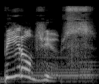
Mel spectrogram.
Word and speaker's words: Beetlejuice: it it's named after the constellational star it's pronounced Beetle Juice oh okay that sounds stupid yeah I know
